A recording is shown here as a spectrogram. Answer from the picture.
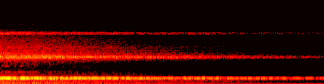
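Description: Ambient electronic music: a single sustained synthesized tone, low with a fainter higher overtone, over a low rumble, slowly fading away.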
